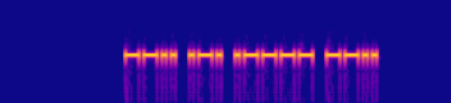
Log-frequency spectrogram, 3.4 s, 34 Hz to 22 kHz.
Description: Morse code, heard as a keyed tone, about 34 wpm, 700 Hz. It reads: ZR1Z
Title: DXCC-100 Call Signs - 4 Characters - Repeated 3x - 35wpm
